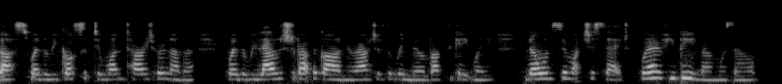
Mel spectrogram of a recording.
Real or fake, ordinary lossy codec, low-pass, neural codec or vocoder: real; Opus, 64 kbps; 7.2 kHz; none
